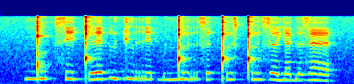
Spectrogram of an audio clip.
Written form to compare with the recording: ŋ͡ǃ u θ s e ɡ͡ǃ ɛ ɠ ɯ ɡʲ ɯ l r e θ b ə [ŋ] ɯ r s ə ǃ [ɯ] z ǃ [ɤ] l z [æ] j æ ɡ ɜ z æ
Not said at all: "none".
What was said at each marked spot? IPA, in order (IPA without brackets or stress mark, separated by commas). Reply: ŋ͡ǃ, ɯ, ɯ, ɜ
